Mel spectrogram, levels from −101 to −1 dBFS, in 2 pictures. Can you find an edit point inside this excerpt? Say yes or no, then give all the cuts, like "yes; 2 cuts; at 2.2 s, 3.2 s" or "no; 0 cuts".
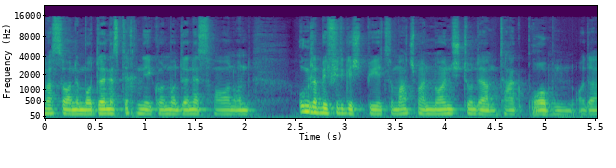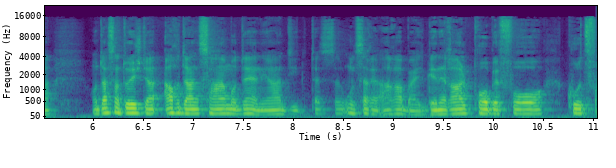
no; 0 cuts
